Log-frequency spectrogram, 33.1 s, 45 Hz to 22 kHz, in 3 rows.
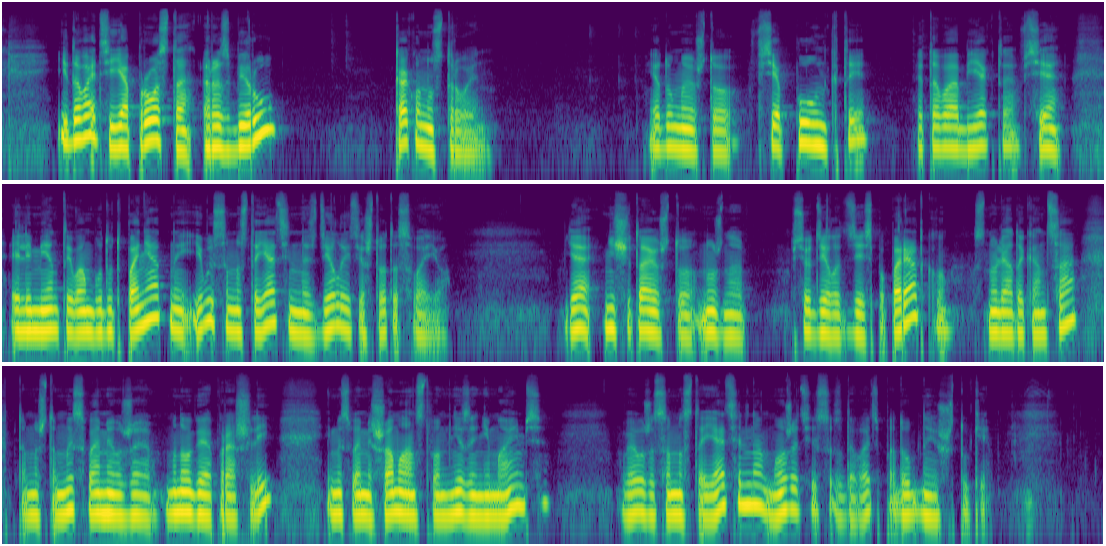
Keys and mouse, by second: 3.3-4.5 drag, 4.5-13.1 alt+middle drag, 13.5 middle click, 25.5-32.2 alt+middle drag, 32.5-33.0 alt+middle drag.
